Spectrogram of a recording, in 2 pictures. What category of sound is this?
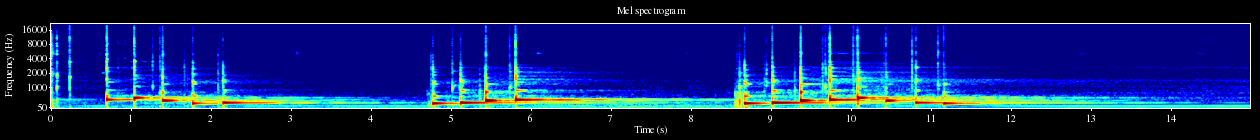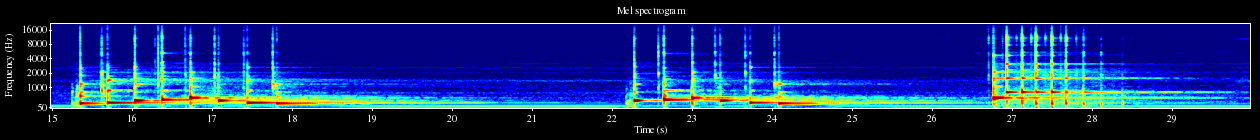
Music > Multiple instruments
